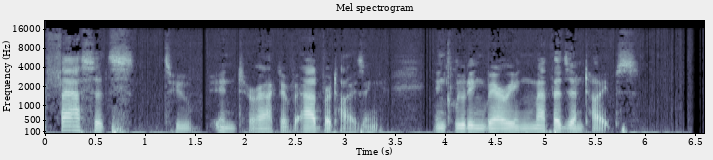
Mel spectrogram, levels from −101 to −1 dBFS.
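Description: A speech recording with grainy, gritty distortion from start to finish. The grain tracks the sound, roughest in quiet passages and fading edges. It sits roughly 30 dB below the signal. The likely cause is low bit depth without dither, with samples rounded to about 8 bits.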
